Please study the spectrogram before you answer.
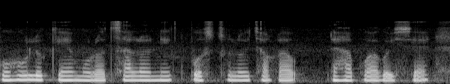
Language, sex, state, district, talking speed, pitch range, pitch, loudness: Assamese, female, Assam, Kamrup Metropolitan, 135 wpm, 160-195 Hz, 195 Hz, -16 LUFS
